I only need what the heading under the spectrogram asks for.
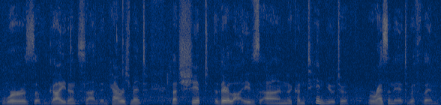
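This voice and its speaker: A man narrating a documentary in a measured, formal, scripted way. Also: on the low side, a little hiss or hum, rough recording.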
